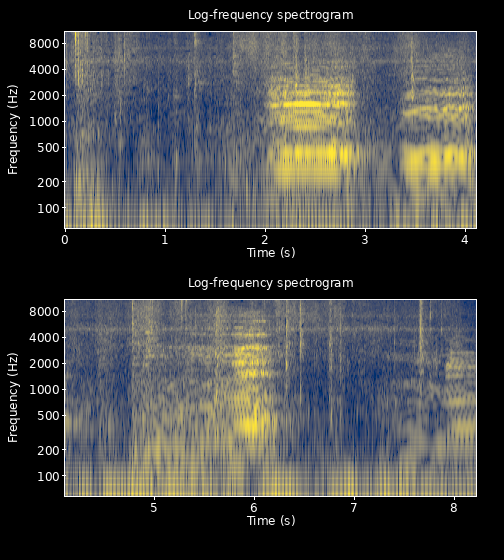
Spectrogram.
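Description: Cattle mooing: four long, drawn-out moos in a row, starting about two seconds in, each lasting about a second or a little more, the last one running on past the end.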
